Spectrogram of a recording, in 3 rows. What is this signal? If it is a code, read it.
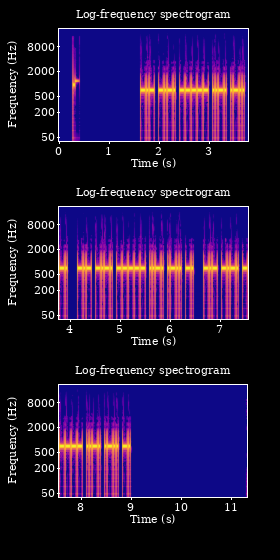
Morse code, heard as a keyed tone, about 40 wpm, 700 Hz. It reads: KC0FLN KC0FLN KC0FLN
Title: USA Call Signs Repeated 3x 40wpm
